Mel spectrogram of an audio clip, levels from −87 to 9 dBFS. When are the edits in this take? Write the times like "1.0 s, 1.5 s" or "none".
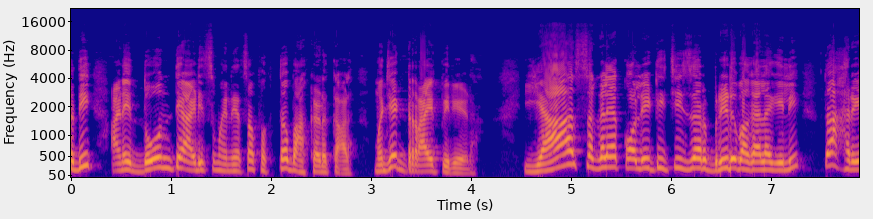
none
